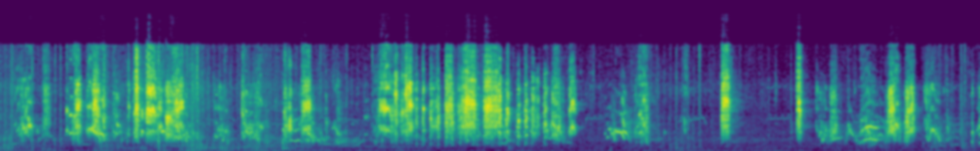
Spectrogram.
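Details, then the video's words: Budgerigar breeding pairs chatter busily: rasping, buzzy chirps pile up in quick runs, easing into sparser, sharp single notes toward the end. "Amazing budgies chirping sounds"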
